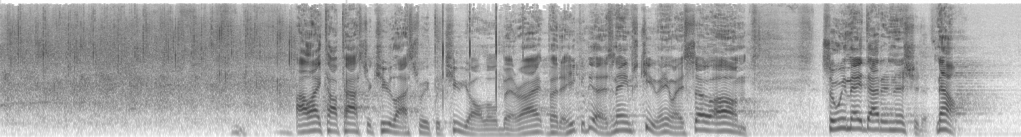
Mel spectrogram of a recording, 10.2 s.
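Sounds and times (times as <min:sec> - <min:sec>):
congregation clapping at a church service: 0:00.0 - 0:06.3
speech: 0:02.3 - 0:07.6, 0:08.2 - 0:09.7.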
